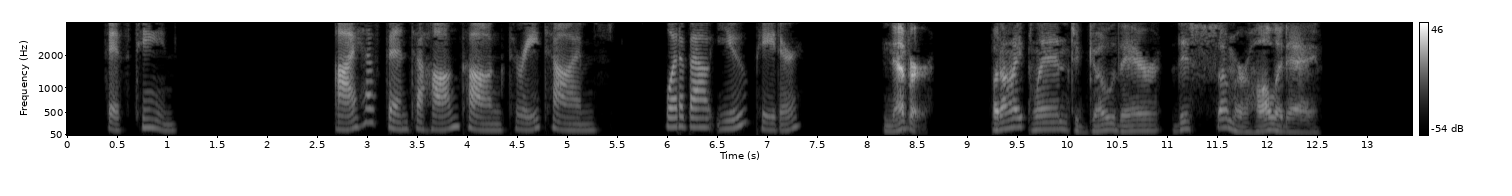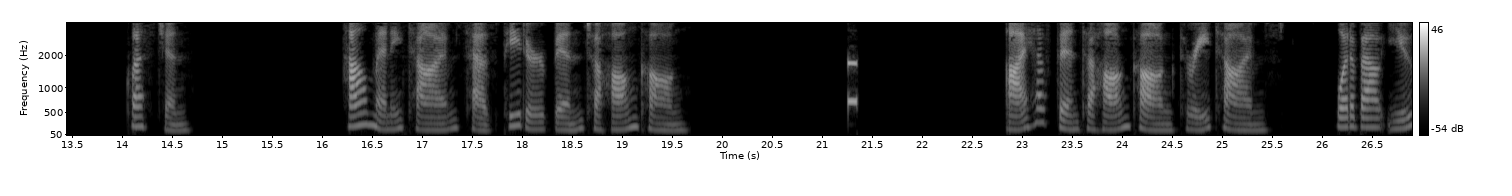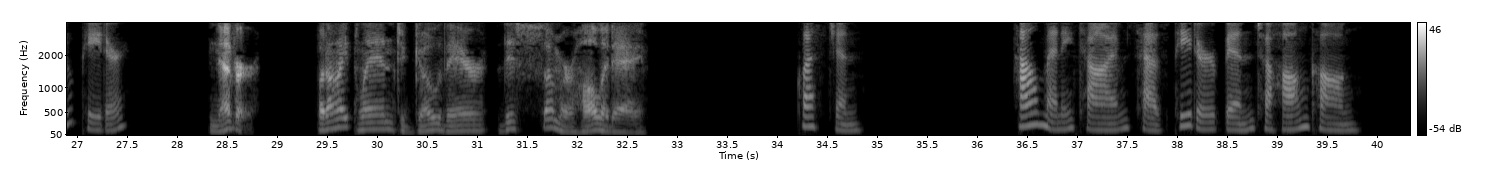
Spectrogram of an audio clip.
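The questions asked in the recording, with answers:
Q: How many times has Peter been to Hong Kong?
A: Never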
